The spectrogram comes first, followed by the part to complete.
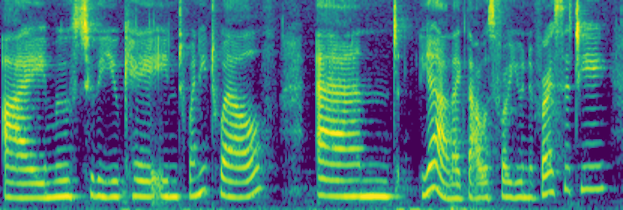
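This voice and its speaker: A woman's voice: on the high side, a little slow. A woman in her twenties from Bangladesh, a podcast guest telling her story in a bubbly, open way. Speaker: guest, social media influencer. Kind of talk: casual interview chat.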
